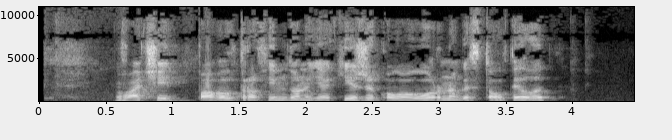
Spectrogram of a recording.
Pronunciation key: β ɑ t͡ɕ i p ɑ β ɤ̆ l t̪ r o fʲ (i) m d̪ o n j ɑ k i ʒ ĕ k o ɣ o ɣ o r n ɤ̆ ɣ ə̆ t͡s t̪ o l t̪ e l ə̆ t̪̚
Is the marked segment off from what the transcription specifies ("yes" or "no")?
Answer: no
